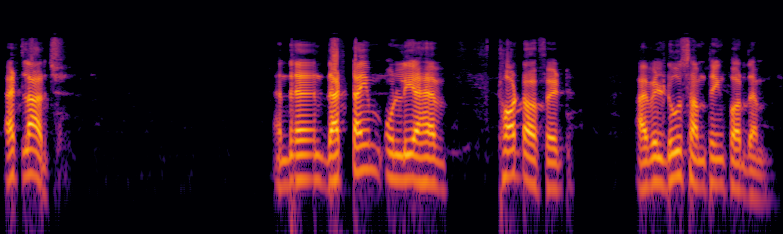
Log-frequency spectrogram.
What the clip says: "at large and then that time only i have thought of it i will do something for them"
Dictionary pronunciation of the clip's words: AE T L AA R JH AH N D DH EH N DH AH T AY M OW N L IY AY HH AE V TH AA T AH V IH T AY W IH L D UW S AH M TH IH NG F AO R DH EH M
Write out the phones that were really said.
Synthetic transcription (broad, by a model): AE T L AA R JH AH N D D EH N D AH T AY M OW N L IY AY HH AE V T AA T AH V IH T AY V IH L D UW S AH M T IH NG F AO R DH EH M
